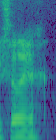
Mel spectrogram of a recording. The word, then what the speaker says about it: Fillion: I honestly think that if that show went longer, how do you pronounce his last name? Fillion? Is that Nathan? Yeah. Nathan Fillion.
